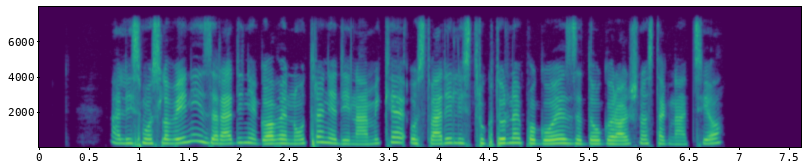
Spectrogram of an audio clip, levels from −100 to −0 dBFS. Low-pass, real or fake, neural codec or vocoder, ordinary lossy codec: 7.2 kHz; real; none; none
